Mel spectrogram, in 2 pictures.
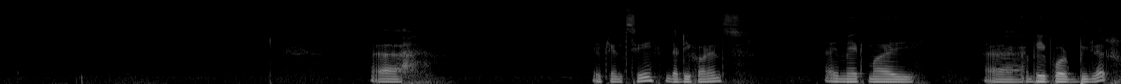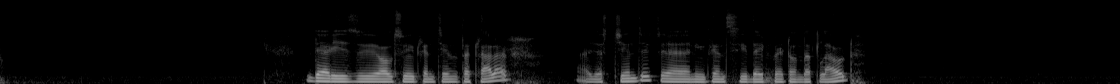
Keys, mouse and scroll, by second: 0.4-2.8 scroll down 1, 4.0-5.0 scroll down 1, 5.0-9.4 scroll down 1, 9.4-11.9 scroll down 6, 11.9-12.6 scroll down 3, 12.6-15.6 scroll down 2, 20.2-21.4 scroll down 15, 21.7-22.4 scroll up 12.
